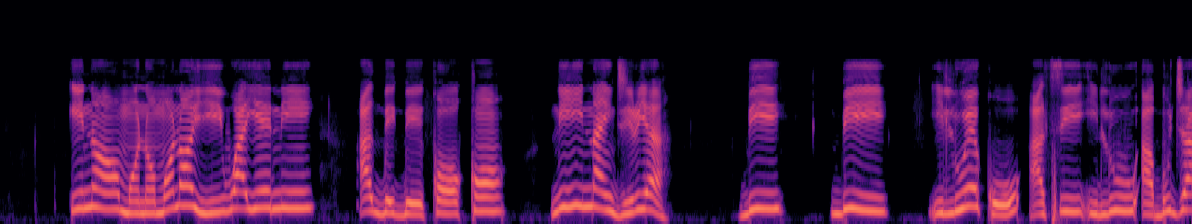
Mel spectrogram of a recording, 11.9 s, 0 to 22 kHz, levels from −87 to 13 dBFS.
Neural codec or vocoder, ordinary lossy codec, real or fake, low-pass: none; MP3, 96 kbps; real; 7.2 kHz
